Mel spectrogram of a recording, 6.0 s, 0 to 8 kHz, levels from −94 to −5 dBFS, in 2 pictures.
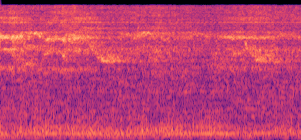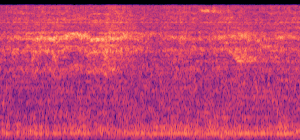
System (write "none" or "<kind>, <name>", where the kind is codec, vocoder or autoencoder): vocoder, HiFi-GAN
